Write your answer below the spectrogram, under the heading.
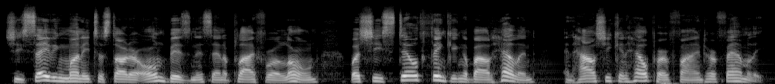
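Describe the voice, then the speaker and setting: A man presents an educational radio drama with scripted narration. His pitch is average for a man, and the sound is close and dry. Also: animated, brisk, hardly any pauses, no echo. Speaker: narrator and English lesson presenter.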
